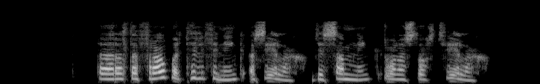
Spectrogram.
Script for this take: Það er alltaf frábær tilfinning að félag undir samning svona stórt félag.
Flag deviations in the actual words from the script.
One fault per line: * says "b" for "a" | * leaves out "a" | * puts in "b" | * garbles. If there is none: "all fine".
all fine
